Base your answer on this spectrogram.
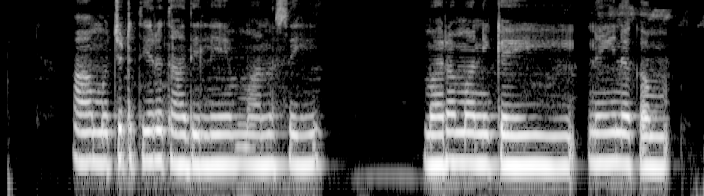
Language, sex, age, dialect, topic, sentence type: Telugu, female, 56-60, Southern, agriculture, statement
